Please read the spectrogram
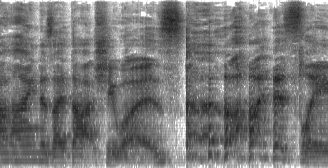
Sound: laughs

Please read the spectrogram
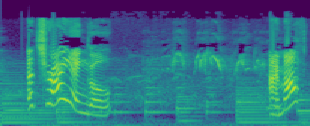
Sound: mountain whistling; birds chirping

